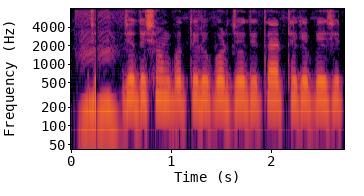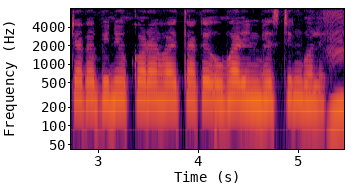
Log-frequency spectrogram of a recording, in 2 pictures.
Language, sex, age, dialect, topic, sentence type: Bengali, female, 25-30, Northern/Varendri, banking, statement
